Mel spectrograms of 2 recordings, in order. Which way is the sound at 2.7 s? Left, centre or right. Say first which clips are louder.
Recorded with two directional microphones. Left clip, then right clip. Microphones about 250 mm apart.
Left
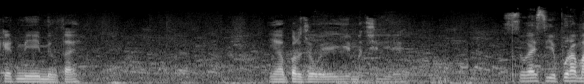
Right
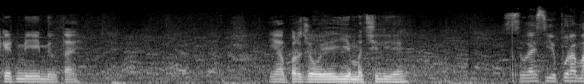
Right 4 dB; centre.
